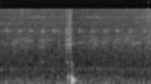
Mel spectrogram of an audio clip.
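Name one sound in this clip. A wooden lid thuds down onto the ground.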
